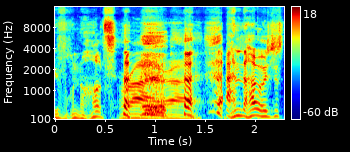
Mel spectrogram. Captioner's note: laughs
